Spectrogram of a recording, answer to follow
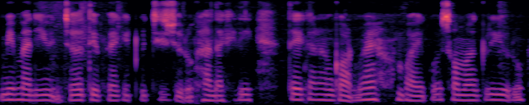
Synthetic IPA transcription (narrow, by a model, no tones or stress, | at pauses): bimaɾiɦunt͡sʰʌt̪jopakeʈkot͡sid͡zʌɾukʰãd̪akʰeɾit̪ejkaɾʌnɡʱʌrmabʱʌekosʌmʌɡriɦʌɾu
